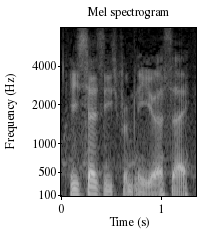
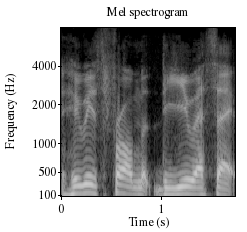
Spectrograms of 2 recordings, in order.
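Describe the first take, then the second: First: Doubtful aside with weight on "says"; "says" stressed, as if unconvinced; sceptical stress on SAYS. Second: Said in the usual way. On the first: Real, not acted. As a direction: lean on "says", dropping lower. Host doubts the stated origin.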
